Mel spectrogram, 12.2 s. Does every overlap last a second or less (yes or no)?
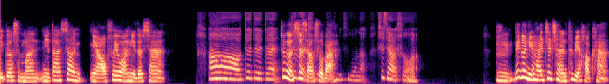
no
